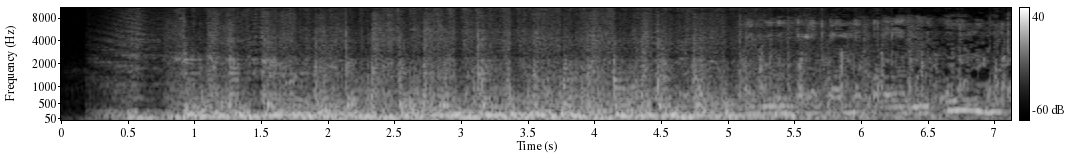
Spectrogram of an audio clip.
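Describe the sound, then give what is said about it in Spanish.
Dozens of residents and visitors applaud steadily for several seconds in farewell to the iconic palm tree on a roundabout of Paseo de la Reforma, Mexico City, a dense wash of clapping mixed with cheering voices and some music, starting abruptly and holding loud throughout. “Entre aplausos, homenajes, abrazos, rituales de agradecimiento, música y fotografías, decenas de capitalinos y visitantes despidieron a la icónica palma, ubicada sobre una de las glorietas de Paseo de la Reforma, en la Ciudad de México”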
